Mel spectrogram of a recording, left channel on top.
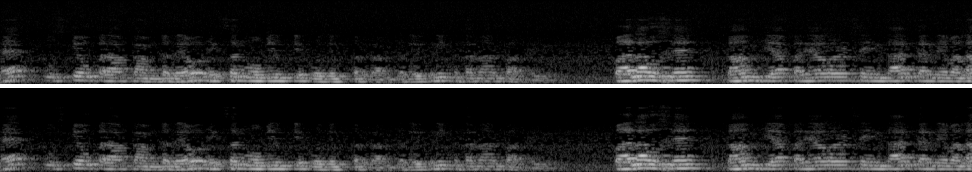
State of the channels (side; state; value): left; noise; hiss, 25 dB below the sound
